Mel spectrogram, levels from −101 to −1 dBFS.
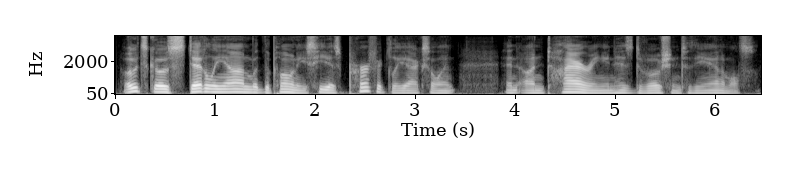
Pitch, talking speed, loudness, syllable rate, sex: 125 Hz, 165 wpm, -19 LUFS, 5.7 syllables/s, male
